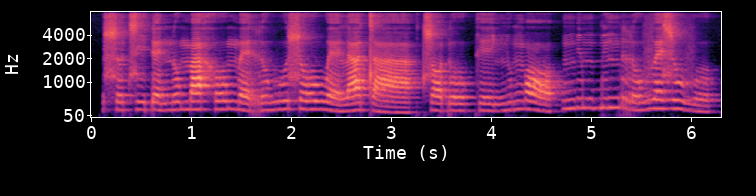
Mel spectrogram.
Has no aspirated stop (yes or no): yes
